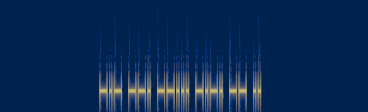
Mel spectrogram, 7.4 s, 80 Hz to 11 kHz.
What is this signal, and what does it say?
Morse code, heard as a keyed tone, about 25 wpm, 700 Hz. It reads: KG7CMI
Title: USA Call Signs - 6 Characters - 25wpm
